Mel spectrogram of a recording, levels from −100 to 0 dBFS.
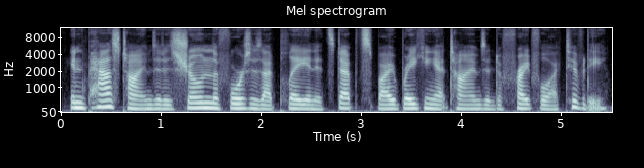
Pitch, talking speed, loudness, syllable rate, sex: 185 Hz, 220 wpm, -17 LUFS, 5.5 syllables/s, female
